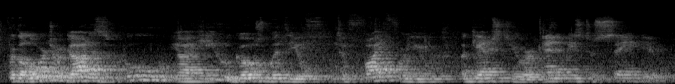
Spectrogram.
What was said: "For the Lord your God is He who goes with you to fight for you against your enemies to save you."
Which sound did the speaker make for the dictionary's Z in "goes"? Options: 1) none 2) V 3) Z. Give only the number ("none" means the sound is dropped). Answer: 3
